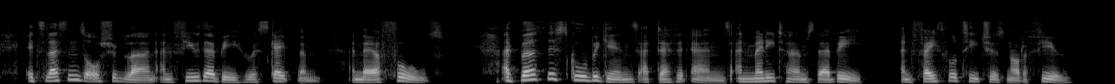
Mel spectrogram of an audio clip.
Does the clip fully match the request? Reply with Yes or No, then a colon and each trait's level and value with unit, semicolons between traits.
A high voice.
No: low, 125 Hz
